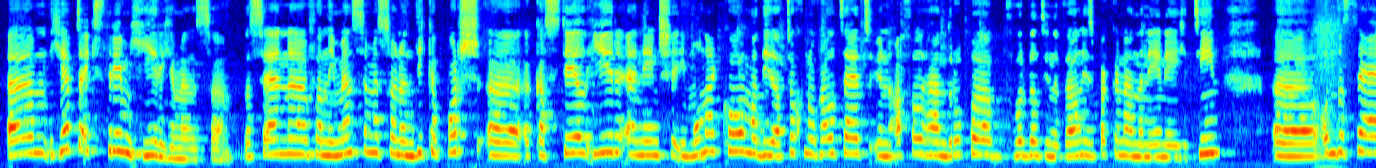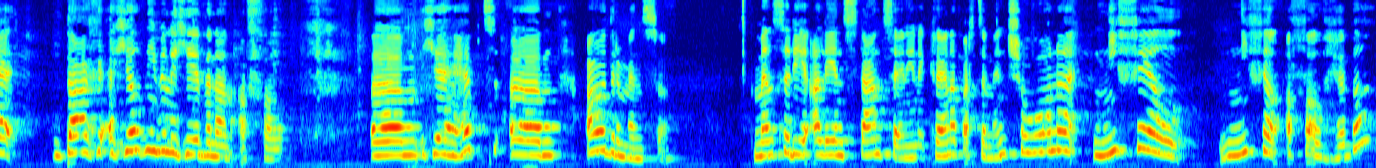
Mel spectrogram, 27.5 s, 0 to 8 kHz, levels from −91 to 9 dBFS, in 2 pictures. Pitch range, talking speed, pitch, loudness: 235-295 Hz, 160 wpm, 255 Hz, -19 LUFS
